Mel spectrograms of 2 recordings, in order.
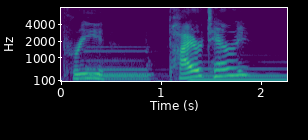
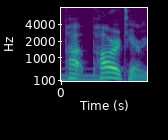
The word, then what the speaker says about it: proprietary: Prepetary proprietary. Pietary I it's the the second syllable.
